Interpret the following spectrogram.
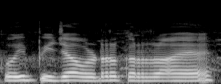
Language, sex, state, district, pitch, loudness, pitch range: Hindi, male, Uttar Pradesh, Shamli, 180 Hz, -12 LUFS, 170-185 Hz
